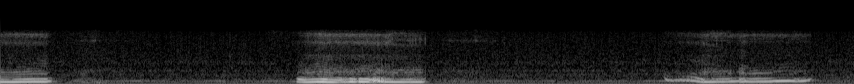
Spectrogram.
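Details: Pet dog asleep indoors after a four-mile walk, snoring in three loud raspy bursts, each about a second long, deep and rumbling with a wavering low tone, separated by quiet breathing gaps of two to three seconds.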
